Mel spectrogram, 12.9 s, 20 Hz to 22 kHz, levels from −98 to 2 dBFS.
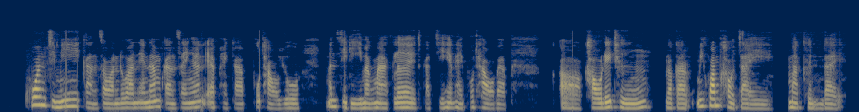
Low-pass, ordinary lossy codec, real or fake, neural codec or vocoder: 7.2 kHz; none; fake; codec, 16 kHz, 16 kbps, FreqCodec, larger model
